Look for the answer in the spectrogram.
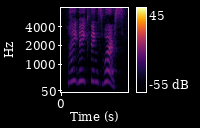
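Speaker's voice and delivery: a cautious elder elephant's warning; cautioning. A narrator's reading. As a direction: warn gently but firmly. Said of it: "Akello cautions".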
